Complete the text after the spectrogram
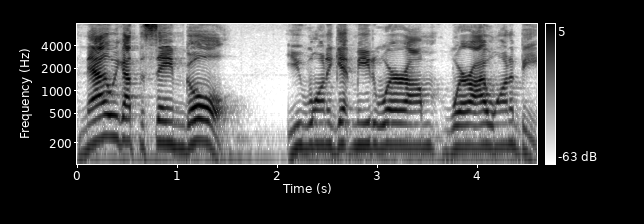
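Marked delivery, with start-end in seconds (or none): none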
